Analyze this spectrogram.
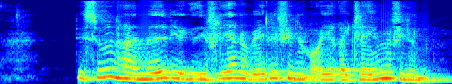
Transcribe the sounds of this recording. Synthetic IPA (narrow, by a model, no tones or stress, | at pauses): d̥e̝suð̞ˠn̩ɦɑ̈hænmeð̞ˠʋiɐɡ̥əð̞̩ˠifle̝ːɐno̝ʋeləfil̰mɒ̽iʁɛkʰlɛːməfil̰m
